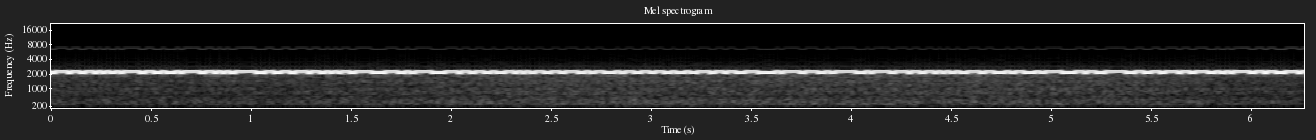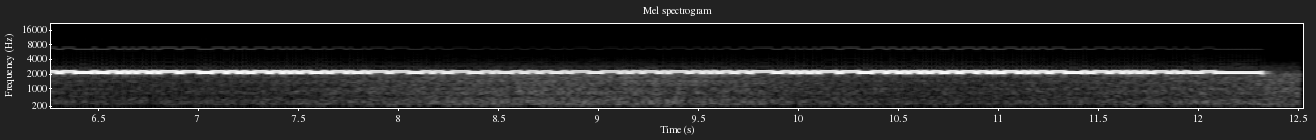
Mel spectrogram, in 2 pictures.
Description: RTTY (50 baud, 170 Hz shift), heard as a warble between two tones, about 2200 Hz centre. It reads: … REPERTI SONO PRINCIPALMENTE RACCOLTI NEL MUSEO ARCHEOLOGICO ERITREO DI ASMARA.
